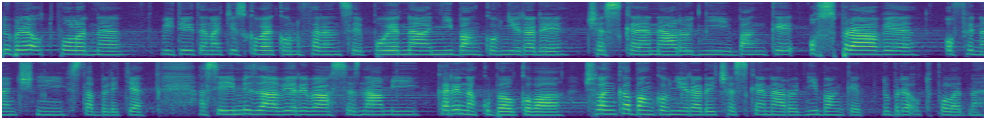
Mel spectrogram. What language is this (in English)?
Czech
